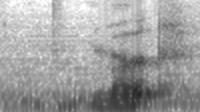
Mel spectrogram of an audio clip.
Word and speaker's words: mIRC: to know whoever did you ever use uh Merck mirc call the Queen yeah that's how it's pronounced um Merck yeah mirc oh I never did that was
